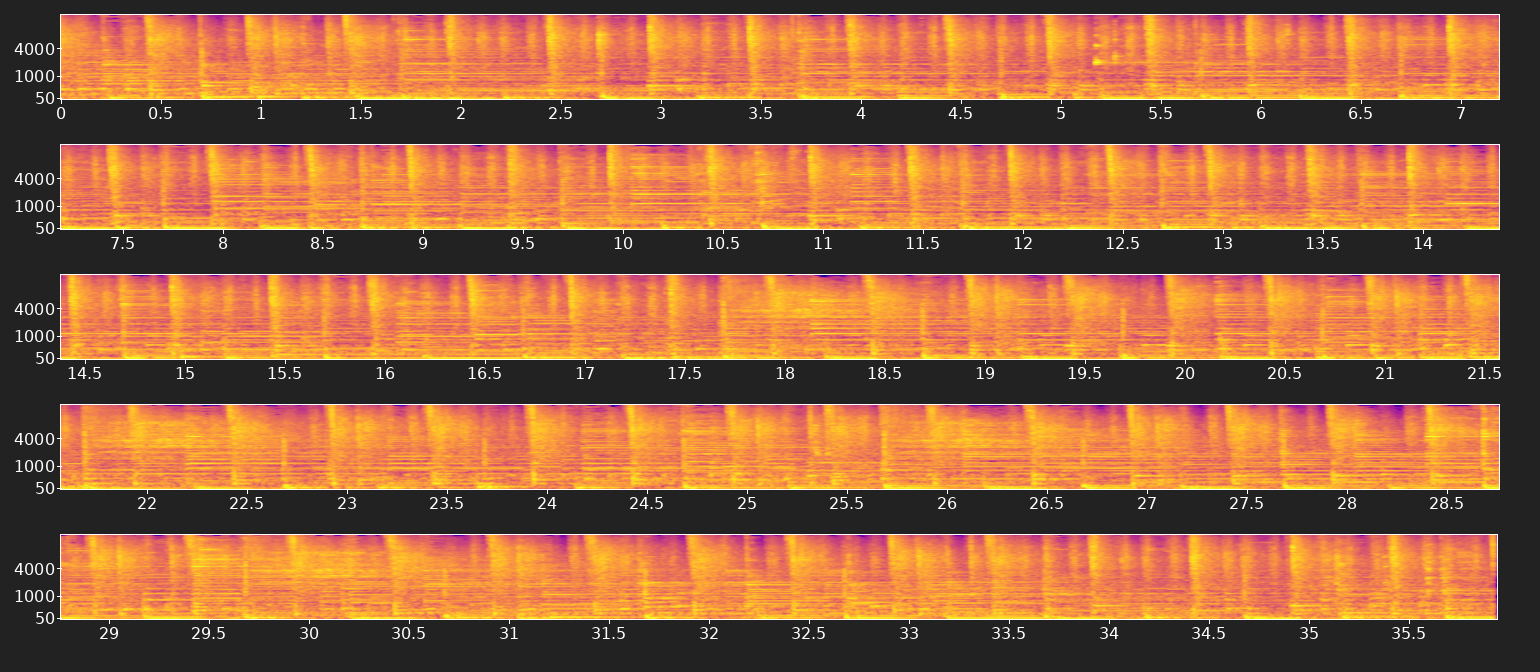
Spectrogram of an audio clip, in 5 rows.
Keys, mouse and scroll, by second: 1.2 ctrl+KP_Add, 2.6 click, 3.8 ctrl+d, 4.8 shift+click, 6.7 ctrl+KP_Multiply, 11.4 F7, 13.0 click, 14.5-16.9 drag, 17.3 F1, 17.9 click, 19.0 KP_Subtract, 23.0-24.3 drag, 28.6 ctrl+g, 30.2 click, 31.1 KP_Add, 32.3 KP_Add.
